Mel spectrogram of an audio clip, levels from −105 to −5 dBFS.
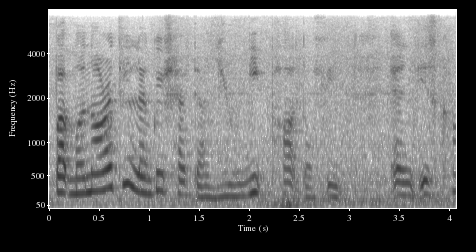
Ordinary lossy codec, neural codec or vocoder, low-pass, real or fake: none; none; 7.2 kHz; real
